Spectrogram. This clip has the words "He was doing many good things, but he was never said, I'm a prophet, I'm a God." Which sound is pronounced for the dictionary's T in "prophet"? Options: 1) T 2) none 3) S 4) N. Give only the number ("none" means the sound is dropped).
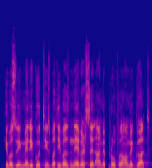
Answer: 2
